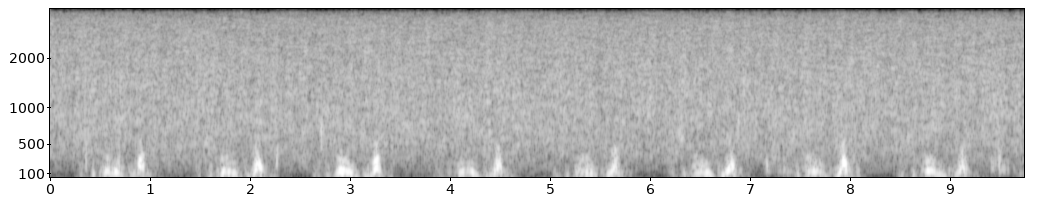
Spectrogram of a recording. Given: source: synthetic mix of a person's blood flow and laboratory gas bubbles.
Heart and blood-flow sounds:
Doppler ultrasound of blood flow; precordium
0.32-0.40 s: bubbles
0.65-0.77 s: bubbles
2.25-2.31 s: bubbles
2.68-2.75 s: bubbles
6.86-6.93 s: bubbles
7.14-7.44 s: bubbles
9.39-9.67 s: bubbles
From the record:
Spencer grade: 2 (many but less than half of the cardiac periods contain bubble signals, singularly or in groups); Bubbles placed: anywhere in the cardiac cycle

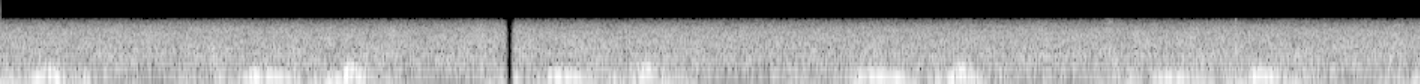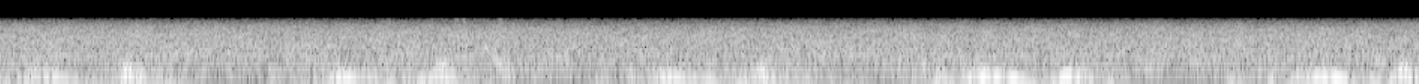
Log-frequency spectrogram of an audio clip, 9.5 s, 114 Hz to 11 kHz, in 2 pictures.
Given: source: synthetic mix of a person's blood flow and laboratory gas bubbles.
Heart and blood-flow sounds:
Doppler ultrasound of blood flow; precordium
3.65-3.79 s: bubbles
4.09-4.15 s: bubbles
4.42-4.47 s: bubbles
6.13-6.51 s: bubbles
7.75-7.96 s: bubbles
From the record:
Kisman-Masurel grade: 121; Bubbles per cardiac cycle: 1 to 2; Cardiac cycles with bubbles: 10 to 50%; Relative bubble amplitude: barely perceptible (0.100 to 0.250); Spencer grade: 2 (many but less than half of the cardiac periods contain bubble signals, singularly or in groups); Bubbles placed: anywhere in the cardiac cycle

